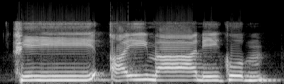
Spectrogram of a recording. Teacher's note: ایک الف، 2.5 الف کے برابر یا 3 الف کے برابر آپ اس کو لمبا کریں گے، کیونکہ یا کے اوپر جو مد ہے یہ مد منفصل ہے، اور مد منفصل کی مقدار 2.5 سے 3 الف کے برابر لمبا کرنا ہوتی ہے. حمزہ کے بعد یا لین ہے، اس کو لمبا کرنے کی ضرورت نہیں پڑے گی.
